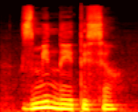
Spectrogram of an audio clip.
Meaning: to change
- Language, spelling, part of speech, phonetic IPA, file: Ukrainian, змінитися, verb, [zʲmʲiˈnɪtesʲɐ], Uk-змінитися.ogg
